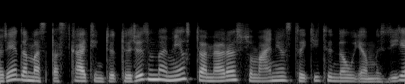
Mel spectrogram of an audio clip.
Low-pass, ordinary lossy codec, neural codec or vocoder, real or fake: 7.2 kHz; AAC, 48 kbps; codec, 16 kHz, 1 kbps, FunCodec, trained on Chinese and English, 50 frames a second; fake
